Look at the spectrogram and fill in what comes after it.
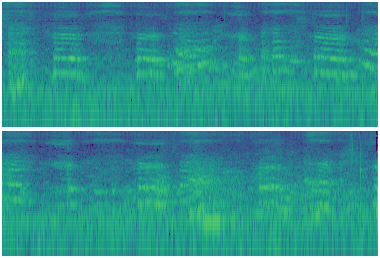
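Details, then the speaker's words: Inspiratory stridor in a young boy with croup, sounding horrible but looking happy, with slight substernal retraction: repeated harsh, high-pitched, crowing breaths. "he looks as happy as he can be. He doesn't look like he's having a problem, but he sounds horrible. Now sometimes you'll hear uh inspiratory strider at rest with kids with tracheo malaysia and things like that."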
